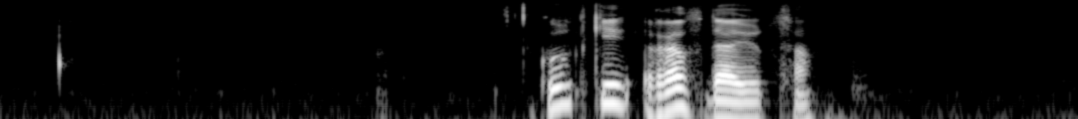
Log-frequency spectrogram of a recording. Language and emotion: Russian, neutral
